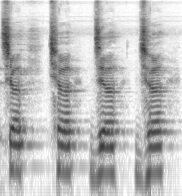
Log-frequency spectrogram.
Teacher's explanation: जिनके उच्चारण में जो जीभ होता है ये तालू को स्पर्श करता है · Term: तालव्य व्यंजन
